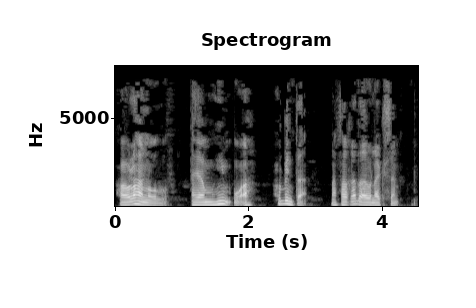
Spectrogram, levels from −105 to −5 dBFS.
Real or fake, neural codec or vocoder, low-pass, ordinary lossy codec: real; none; 7.2 kHz; MP3, 32 kbps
